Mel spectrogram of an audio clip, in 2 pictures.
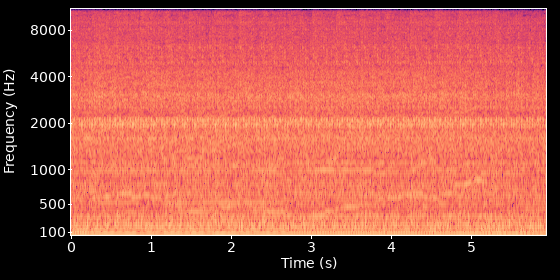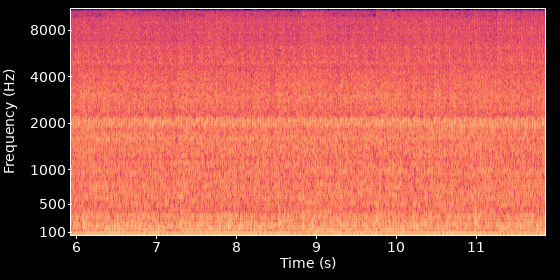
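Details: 2012 Peugeot Bipper diesel after timing chain kit replacement (guide had almost broken off, was noisy): steady even idle, constant low drone, no rattle or slap from timing chain end; runs healthy.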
